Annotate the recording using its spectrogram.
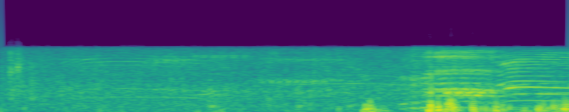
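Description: A Shetland sheep bleats, one long call starting about three seconds in, with low bumps of handling just before it, over a steady background hiss.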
